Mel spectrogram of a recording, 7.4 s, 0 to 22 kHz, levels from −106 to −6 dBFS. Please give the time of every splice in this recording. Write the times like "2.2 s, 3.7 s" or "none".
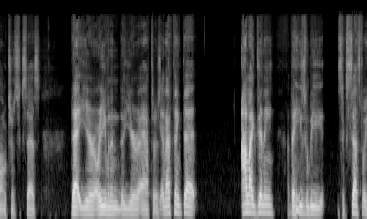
3.2 s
